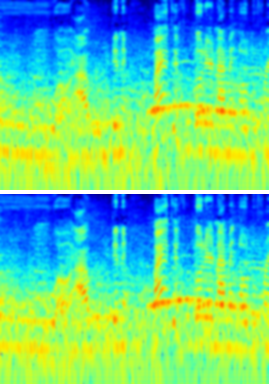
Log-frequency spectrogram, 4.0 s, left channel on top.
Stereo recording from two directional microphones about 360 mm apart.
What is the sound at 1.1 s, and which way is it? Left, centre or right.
A woman's voice, centre.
